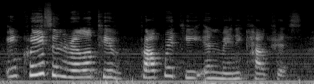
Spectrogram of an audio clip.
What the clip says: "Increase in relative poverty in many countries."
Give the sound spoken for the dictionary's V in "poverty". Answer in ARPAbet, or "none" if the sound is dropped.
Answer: P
